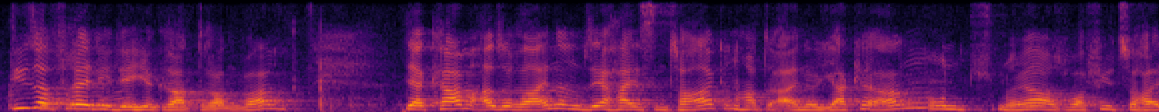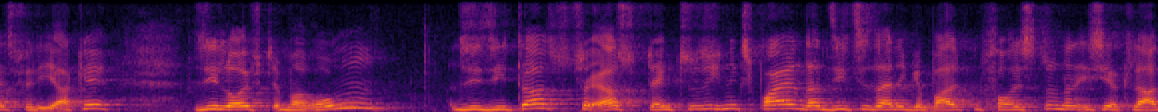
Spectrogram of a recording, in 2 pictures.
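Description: A woman in her sixties lecturing at a seminar, telling a story with lively, animated asides to her listeners. Her voice sits a bit high and echoes around a roomy hall. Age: 60s. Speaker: seminar speaker.

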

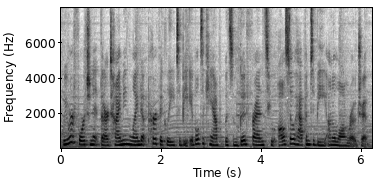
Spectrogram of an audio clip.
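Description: A woman narrating a travel vlog in a calm, informative, scripted voice-over. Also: medium pitch, quick pace, soft background music. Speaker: travel vlogger narrating a road trip.

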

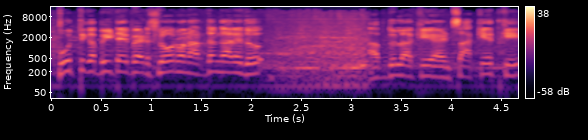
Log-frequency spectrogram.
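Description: A man's voice: high voice, quick pace. An Indian man giving live play-by-play cricket commentary. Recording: very noisy outdoor broadcast ambience.

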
